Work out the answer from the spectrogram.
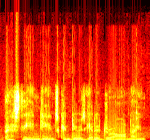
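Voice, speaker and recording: A man's voice: deep voice, flat delivery, brisk, darkish tone, a faint crowd. A man with an English accent giving chatty, wry, self-deprecating amateur live commentary on cricket. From England.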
